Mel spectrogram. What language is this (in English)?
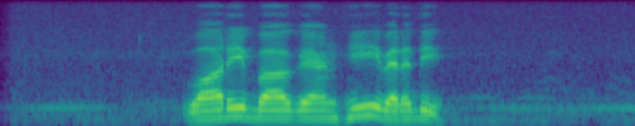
Sinhala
